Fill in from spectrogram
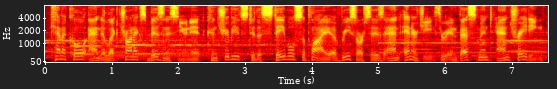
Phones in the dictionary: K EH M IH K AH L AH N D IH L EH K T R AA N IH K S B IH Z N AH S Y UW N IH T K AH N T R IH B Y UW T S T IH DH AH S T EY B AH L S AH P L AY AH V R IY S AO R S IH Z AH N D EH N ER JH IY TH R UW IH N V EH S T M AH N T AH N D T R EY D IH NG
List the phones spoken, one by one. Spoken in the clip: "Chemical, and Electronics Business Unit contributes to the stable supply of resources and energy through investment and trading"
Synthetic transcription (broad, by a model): K EH M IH K L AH N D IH L EH K T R AA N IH K S B IH Z N AH S Y UW N IH T K AH N T R IH B Y UW T S T IH DH AH S T EY B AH L S AH P L AY AH V R IY S AO R S IH Z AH N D EH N ER JH IY TH R UW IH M V EH S T M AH N T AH N T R EY D IH NG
